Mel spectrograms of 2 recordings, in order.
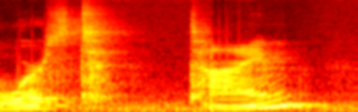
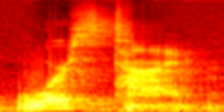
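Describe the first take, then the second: First: Both T sounds are released separately. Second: The two T sounds blend into one. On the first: The speaker calls it wrong. "We wouldn't go worst time" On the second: The speaker calls it right. "these T's kind of blend together"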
